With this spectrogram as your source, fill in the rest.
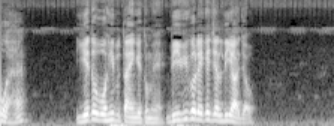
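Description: A middle-aged man answers in a low, firm voice.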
